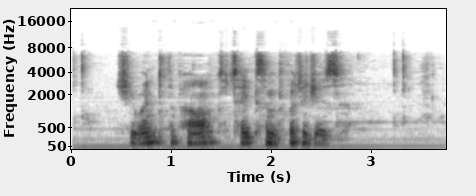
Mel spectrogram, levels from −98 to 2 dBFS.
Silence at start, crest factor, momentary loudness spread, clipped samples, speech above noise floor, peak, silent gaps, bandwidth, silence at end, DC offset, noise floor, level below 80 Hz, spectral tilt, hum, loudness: 0.1 s; 18 dB; 20 LU; under 0.1%; 23 dB; -4 dBFS; none; 7.6 kHz; 0.4 s; under 0.1%; -43 dBFS; -48 dBFS; -4.5 dB/octave; none; -20 LUFS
